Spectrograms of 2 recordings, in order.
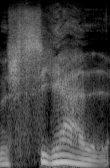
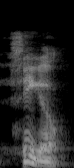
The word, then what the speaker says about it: Segel: pronounce that surname, Dan? Sial. What is it? Who are you saying? Seagull.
